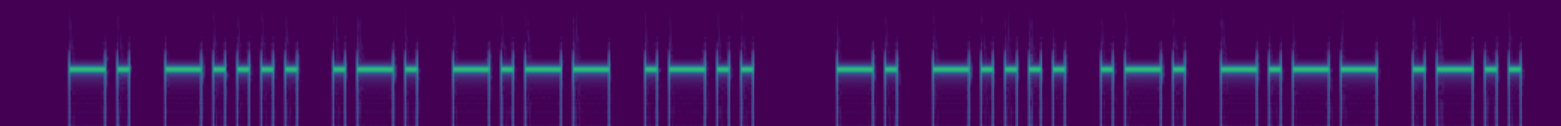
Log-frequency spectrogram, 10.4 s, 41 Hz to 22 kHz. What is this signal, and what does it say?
Morse code, heard as a keyed tone, about 15 wpm, 700 Hz. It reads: N6RYL N6RYL
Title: USA Call Signs Repeated 3x 15wpm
